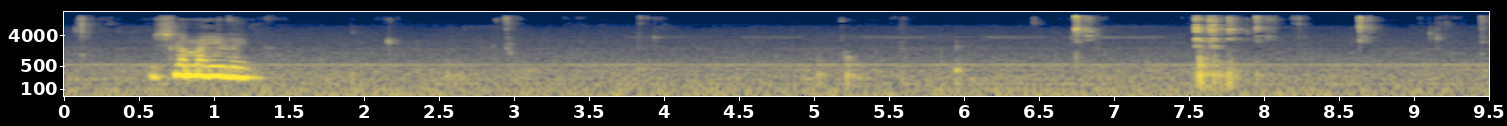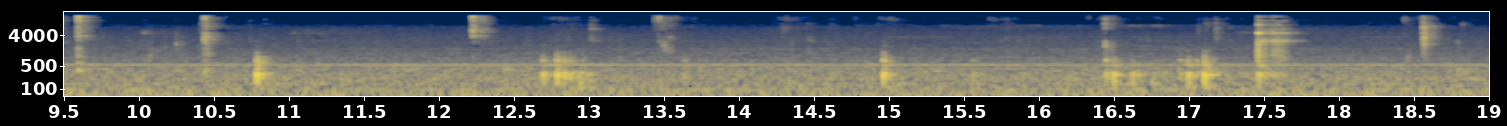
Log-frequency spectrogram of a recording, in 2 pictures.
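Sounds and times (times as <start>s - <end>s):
cutlery clinking on a plate: 7.5s - 8.2s, 17.4s - 17.8s.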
